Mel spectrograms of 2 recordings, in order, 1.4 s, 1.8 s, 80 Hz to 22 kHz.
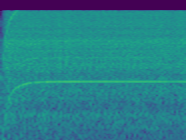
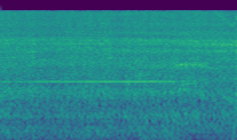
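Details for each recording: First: Dyson V10 vacuum running on a homemade 3000 mAh replacement battery. A steady high whine spins up fast, holds an even pitch, then winds down cleanly; the motor runs normally, just as on the original battery. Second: Dyson V10 vacuum on a DIY-built 3000 mAh battery, inlet blocked to test protection: a high motor whine dips about twice a second, then winds down; it runs fine once the inlet is opened. Overload protection cutting out the motor on a blocked inlet.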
